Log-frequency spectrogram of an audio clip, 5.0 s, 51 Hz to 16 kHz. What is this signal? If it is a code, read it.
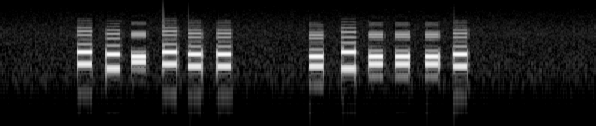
DTMF, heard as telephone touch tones, dialled by hand, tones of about 120 ms. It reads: 92*955 437775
